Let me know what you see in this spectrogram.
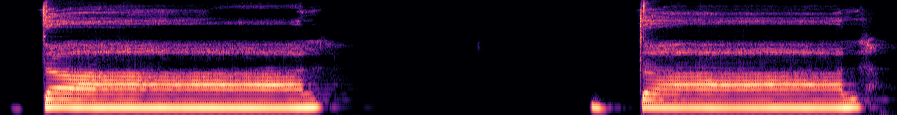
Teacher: दाल को पढ़ते हुए हमारी जुबान की जो नोक का ऊपर वाला हिस्सा है, यह ऊपर की तरफ जाएगा और जो हमारे सामने वाले दो दांत हैं, उनके जो अंदर वाली साइड पे मसूड़े हैं, उनको टच करेगा।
